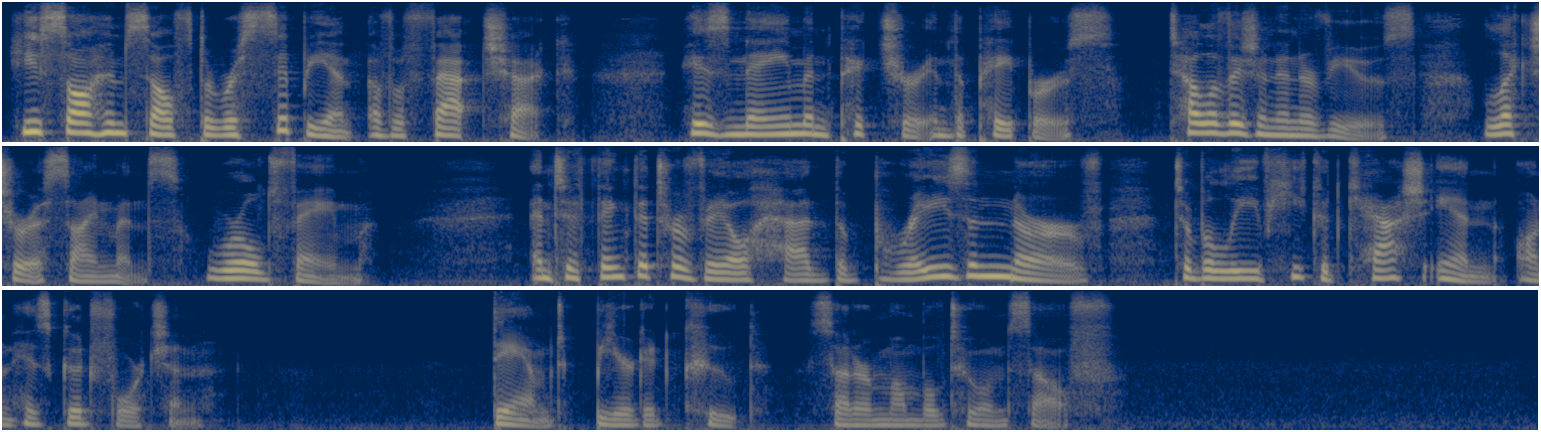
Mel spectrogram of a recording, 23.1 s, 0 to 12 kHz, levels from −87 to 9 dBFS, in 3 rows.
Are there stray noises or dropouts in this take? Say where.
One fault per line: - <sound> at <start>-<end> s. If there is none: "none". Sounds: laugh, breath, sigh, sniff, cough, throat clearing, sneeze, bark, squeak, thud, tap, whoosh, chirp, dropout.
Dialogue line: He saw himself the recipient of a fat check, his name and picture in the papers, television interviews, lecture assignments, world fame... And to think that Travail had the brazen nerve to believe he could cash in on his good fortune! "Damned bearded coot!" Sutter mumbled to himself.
none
